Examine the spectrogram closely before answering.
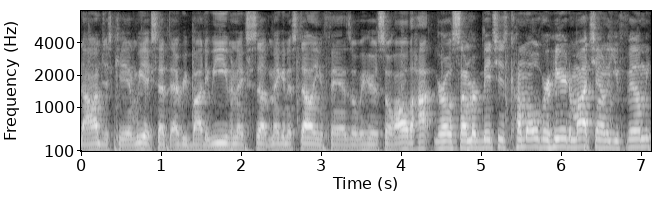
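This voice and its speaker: A man's animated, very fast speech with hardly any pauses and ordinary pitch variation, amid noticeable background noise and audible room echo. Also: medium pitch for a man. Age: adult. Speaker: YouTube reaction host. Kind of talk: casual reaction commentary.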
